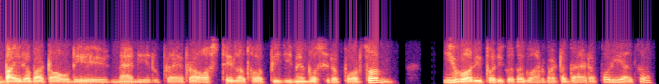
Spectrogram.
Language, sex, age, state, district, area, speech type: Nepali, male, 60+, West Bengal, Kalimpong, rural, conversation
